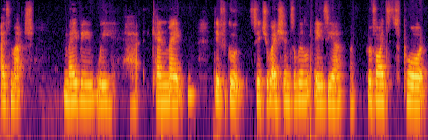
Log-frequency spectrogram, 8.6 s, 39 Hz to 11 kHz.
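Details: Adult woman with aphasia after an aneurysm and stroke in 2006, with word-finding difficulty and inability to read, write and recognize numbers; aphasia.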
